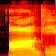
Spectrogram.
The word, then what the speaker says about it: Augie: too much aie August Auggie is pronounced more like August it's a nickname I've had for 15 years based on my last name okay Augie thank you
